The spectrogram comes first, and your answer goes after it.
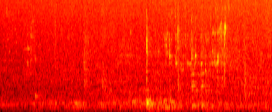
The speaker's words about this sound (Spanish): Está aquí el ácido, el poliacrilato de sodio del pañal. Entonces, si le voy agregando agua,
